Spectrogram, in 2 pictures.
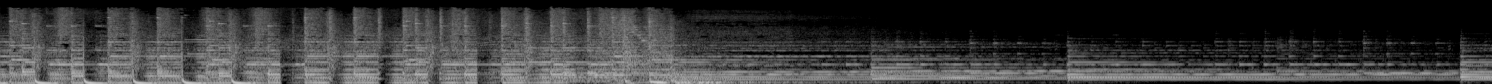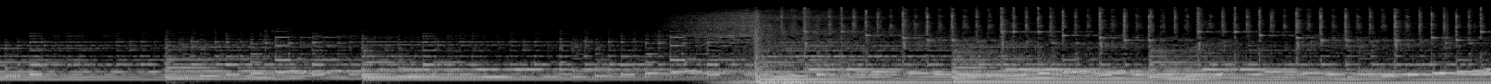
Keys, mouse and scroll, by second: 10.0 Return, 11.1-18.5 drag, 18.5 scroll up 1, 19.2 click, 23.9 Return, 24.8-28.3 drag.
